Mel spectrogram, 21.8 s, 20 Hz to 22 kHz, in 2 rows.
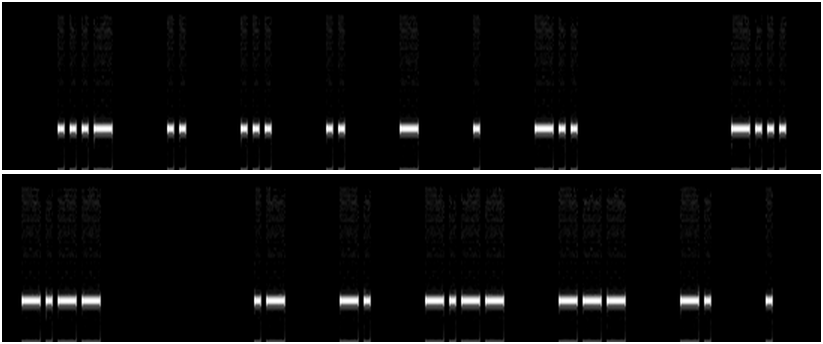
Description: Morse code, heard as a keyed tone, about 15 wpm, spaced as for 8 wpm, 1000 Hz. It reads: VISITED BY ANYONE
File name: 8wpm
